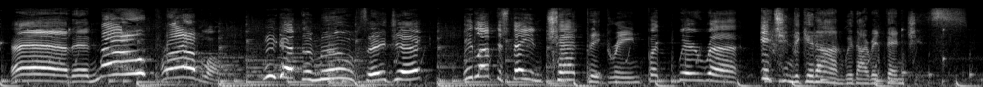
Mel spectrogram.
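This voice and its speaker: A put-on character voice talks at a moderate pace with clear music playing behind it. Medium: machinima. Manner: cocky, wisecracking.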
